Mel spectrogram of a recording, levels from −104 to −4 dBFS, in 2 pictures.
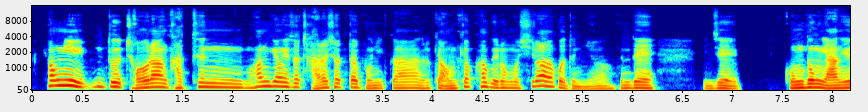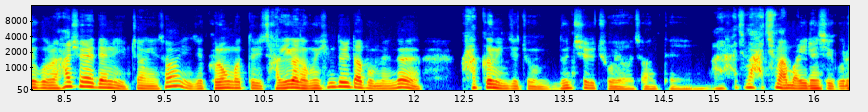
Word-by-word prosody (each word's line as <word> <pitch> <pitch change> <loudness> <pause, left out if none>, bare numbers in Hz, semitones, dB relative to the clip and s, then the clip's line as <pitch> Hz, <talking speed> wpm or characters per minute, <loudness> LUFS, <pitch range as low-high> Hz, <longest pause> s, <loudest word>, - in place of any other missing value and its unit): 형님도 185 -7 +5
저랑 155 +6 +4
같은 155 +3 -1
환경에서 190 0 +2
자라셨다 150 +1 -2
보니까 125 +2 -3
그렇게 120 +1 -6
엄격하고 165 - -1
이런 140 -1 -1
거 130 - -3
싫어하거든요. 110 - -1
근데 125 -1 0 0.5
이제 110 -1 -1 0.5
공동 145 +3 +5
양육을 125 +1 +3
하셔야 190 +4 +1
되는 145 -5 +1
입장에서 110 - -3
이제 110 - -6
그런 135 +2 +1
것들이 120 -4 -3
자기가 135 +7 +2
너무 115 -1 +1
힘들다 175 +2 +1
보면은 110 +3 -1 0.4
가끔 145 +1 +1
인제 105 -3 -4
좀 90 -3 -6
눈치를 125 +1 -4
줘요 90 -3 -5
저한테. 90 +1 -11 0.4
"아이 100 +2 -10
하지 150 +2 -14
마. 150 - -1
하지 155 - -7
마." 145 - +4
뭐 110 -2 +1
이런 115 0 +3
식으로. 105 0 -4
130 Hz, 355 characters per minute, -23 LUFS, 110-160 Hz, 0.5 s, 형님도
